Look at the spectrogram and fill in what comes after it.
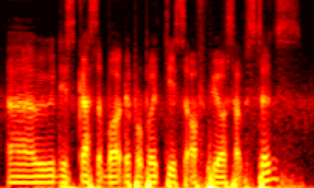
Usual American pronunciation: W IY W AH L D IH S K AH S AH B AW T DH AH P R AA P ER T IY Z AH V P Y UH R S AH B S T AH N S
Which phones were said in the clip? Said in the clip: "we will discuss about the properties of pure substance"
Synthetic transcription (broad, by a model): W IY W AH L D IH S K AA S AH B AW T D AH P R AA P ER T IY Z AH F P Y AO S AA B S T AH N S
